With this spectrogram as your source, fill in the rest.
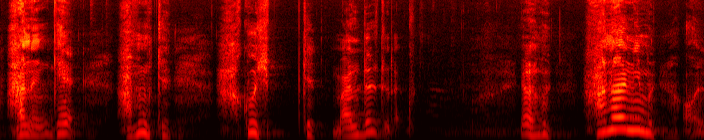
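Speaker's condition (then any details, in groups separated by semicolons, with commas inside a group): Cerebral palsy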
